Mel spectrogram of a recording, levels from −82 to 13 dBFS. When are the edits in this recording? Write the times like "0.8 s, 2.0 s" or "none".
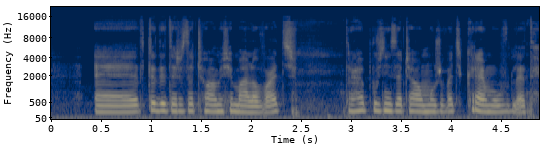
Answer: none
